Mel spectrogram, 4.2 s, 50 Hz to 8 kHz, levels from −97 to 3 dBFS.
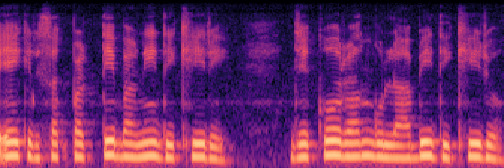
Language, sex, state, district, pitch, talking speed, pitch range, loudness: Rajasthani, female, Rajasthan, Nagaur, 190 Hz, 115 wpm, 180-195 Hz, -14 LUFS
